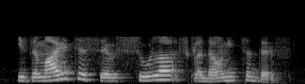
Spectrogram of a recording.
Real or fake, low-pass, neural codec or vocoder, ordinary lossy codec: real; 3.6 kHz; none; none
